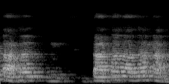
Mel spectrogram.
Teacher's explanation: दांत और नासिका के सहयोग से ना निकल रहा है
